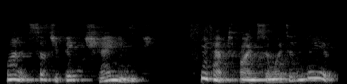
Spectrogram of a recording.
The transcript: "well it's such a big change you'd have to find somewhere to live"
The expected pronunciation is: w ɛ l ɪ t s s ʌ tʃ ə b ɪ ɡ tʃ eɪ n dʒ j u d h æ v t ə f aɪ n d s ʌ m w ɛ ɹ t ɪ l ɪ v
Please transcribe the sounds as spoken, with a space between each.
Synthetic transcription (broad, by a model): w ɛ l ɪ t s s ʌ tʃ ə b ɪ ɡ tʃ eɪ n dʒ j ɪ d h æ p t ə f aɪ n d s ʌ m w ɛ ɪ t ɪ l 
